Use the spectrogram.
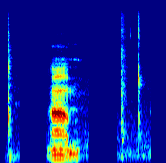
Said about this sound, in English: Who's typing? I'm done. No, I mean, you're typing something important.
